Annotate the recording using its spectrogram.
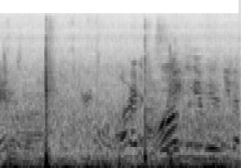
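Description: A rubber kickball being kicked: one sharp thump about half a second in, with a fainter knock about a second later, over distant shouts from players.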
